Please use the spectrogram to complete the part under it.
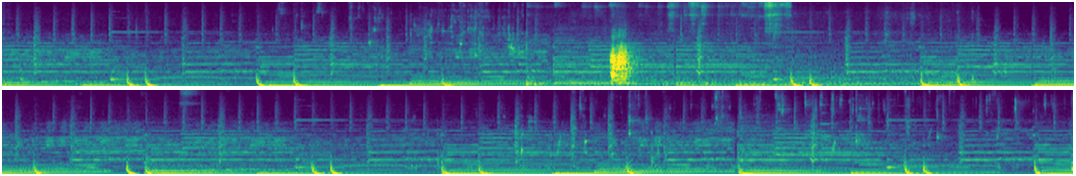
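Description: Flatbread ingredients, including water and yeast, added in a home kitchen: faint drips, soft clinks and taps with one brief pouring splash, all quiet and scattered.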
